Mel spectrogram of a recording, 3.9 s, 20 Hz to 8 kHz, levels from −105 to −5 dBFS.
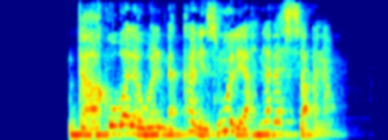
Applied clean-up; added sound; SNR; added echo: none; none; none; none.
